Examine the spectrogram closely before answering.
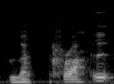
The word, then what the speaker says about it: Lacroix: He said Lacroix. Pronounced La and then Qua. So K-W-A, Lacroix.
